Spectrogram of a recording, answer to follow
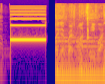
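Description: A loud, steady test-tone beep of the kind played with television colour bars, lasting under a second and cutting off sharply. After a brief silence, a hip hop track with a heavy bass beat starts about a second in.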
